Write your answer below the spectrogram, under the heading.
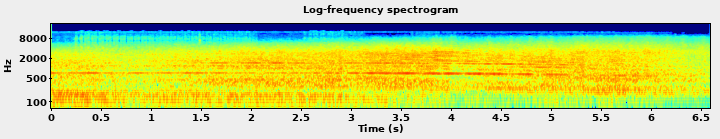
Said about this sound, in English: Boeing completed the maiden flight on one of the world's largest twin-engine jetliners, the 77X, as the embattled plane maker steps up competition with European rival Airbus.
